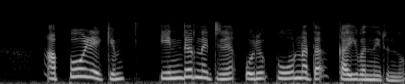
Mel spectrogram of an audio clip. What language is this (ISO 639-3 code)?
mal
